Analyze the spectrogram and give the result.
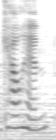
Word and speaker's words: Kalhen: And he's like, I'm Calhen, which is spelled K-A-L-H-E-N. – Calhen.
